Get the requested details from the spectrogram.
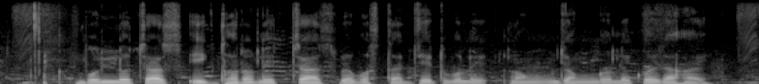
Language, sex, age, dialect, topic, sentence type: Bengali, male, 18-24, Jharkhandi, agriculture, statement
